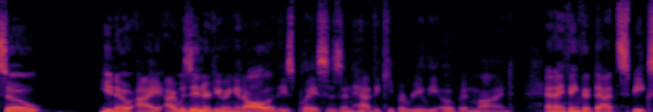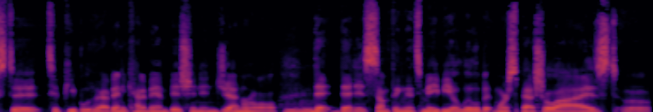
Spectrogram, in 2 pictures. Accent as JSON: {"language": "English", "town": "Cincinnati", "region": "Ohio", "country": "United States", "tie": "born or raised there", "also_born_or_lived": "Indiana", "moved": "as an adult", "lives_now": "Utah, United States", "said": "I was born and raised in Cincinnati"}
